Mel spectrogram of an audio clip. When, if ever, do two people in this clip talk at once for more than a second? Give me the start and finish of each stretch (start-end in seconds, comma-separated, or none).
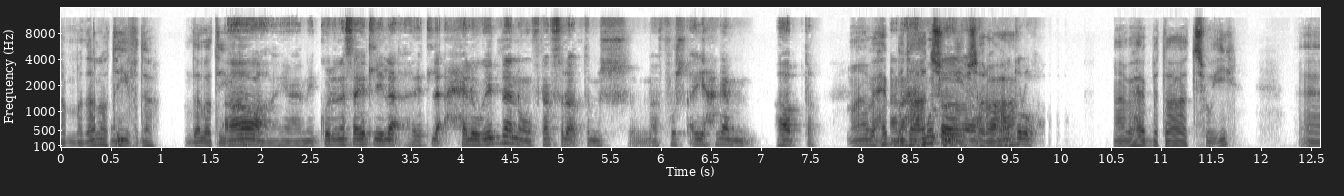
8.3-9.7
